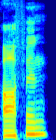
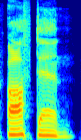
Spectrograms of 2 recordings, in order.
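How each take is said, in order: First: The T sound in the middle is silent. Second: The T sound in the middle is pronounced. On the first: "some people say often. Like coffin without a C?" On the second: "There's a T in it"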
